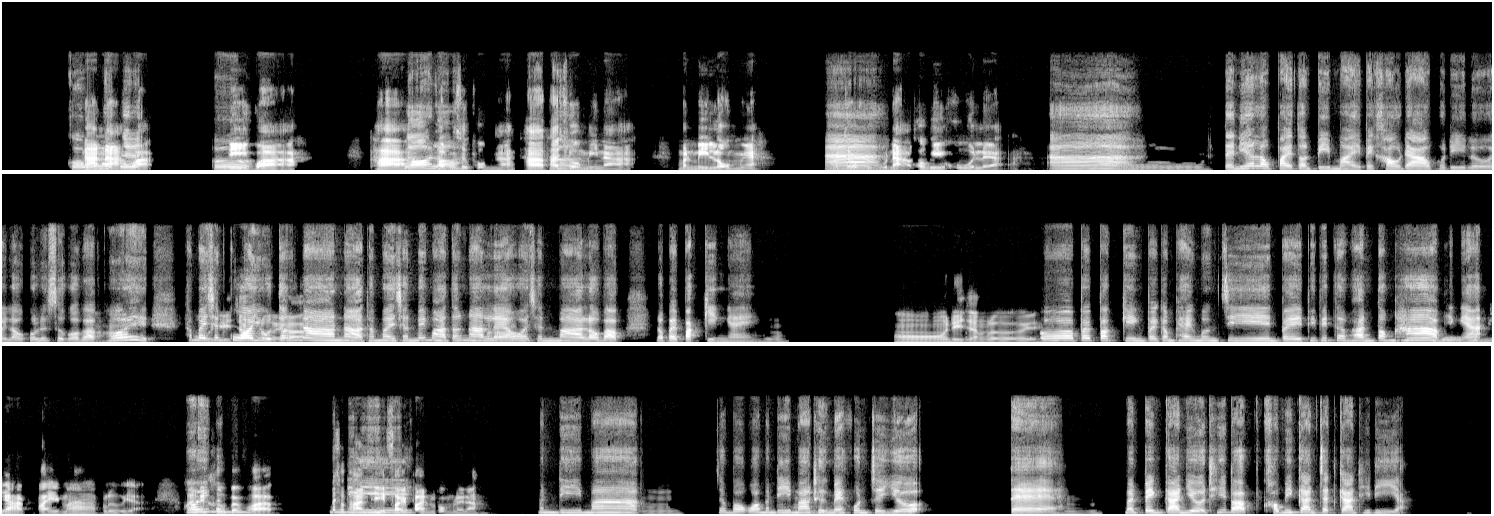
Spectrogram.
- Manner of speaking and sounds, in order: drawn out: "เออ"; joyful: "โอ้โฮ ! ผมอยากไปมากเลยอะ"; surprised: "เฮ้ย ! มัน มันดี"
- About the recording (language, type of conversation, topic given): Thai, unstructured, ทำไมคนเรามักชอบใช้เงินกับสิ่งที่ทำให้ตัวเองมีความสุข?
